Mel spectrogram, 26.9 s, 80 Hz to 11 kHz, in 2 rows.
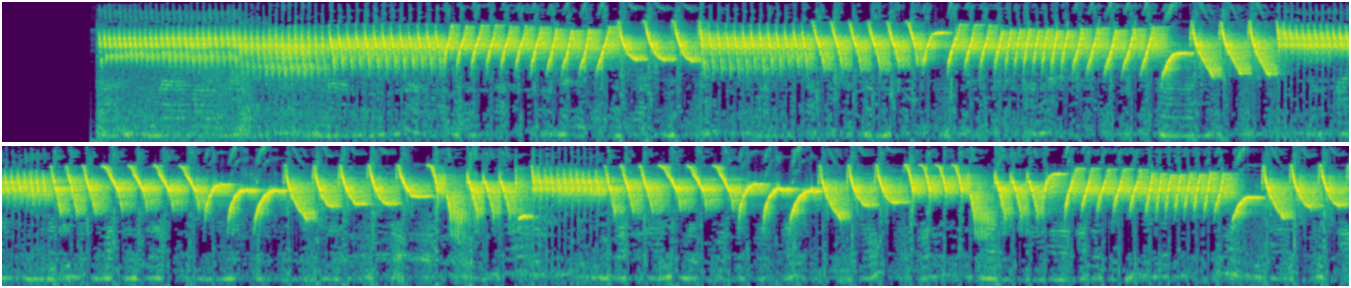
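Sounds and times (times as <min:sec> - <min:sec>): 
Oriental magpie-robin song: 0:00.9 - 0:26.9.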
